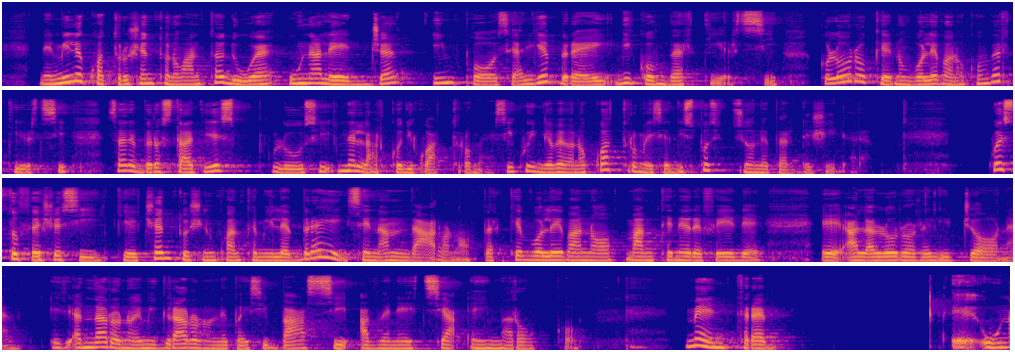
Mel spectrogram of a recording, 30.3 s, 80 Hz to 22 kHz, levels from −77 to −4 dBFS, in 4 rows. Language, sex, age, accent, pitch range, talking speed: Italian, female, 50-69, native, 165-210 Hz, 115 wpm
